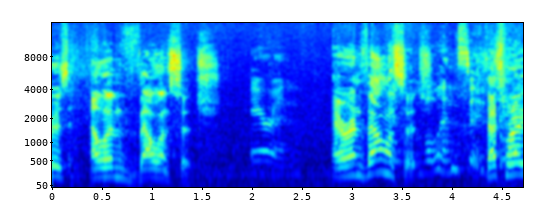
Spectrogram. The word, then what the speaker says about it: Valencich: Valencich. That's what I said. I'll be Ellen too. With the guys, we can't pronounce last names.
